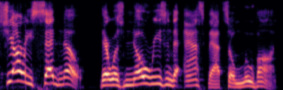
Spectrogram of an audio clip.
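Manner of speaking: high, emphatic mock telling-off; scolding. Judge telling the lawyer to move on, scolding. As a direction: imitate an impatient judge cutting someone off.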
